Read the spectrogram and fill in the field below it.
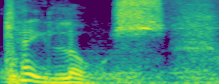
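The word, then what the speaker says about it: καλός: good beloved is a little Greek word called Kalos you spell it ke alos and the Greek is spelled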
